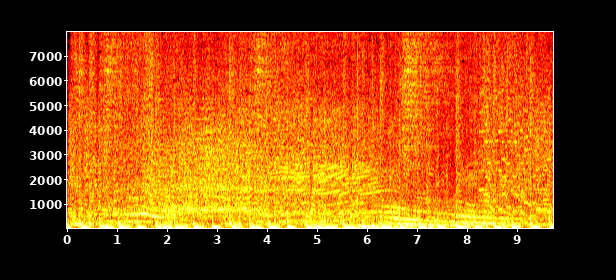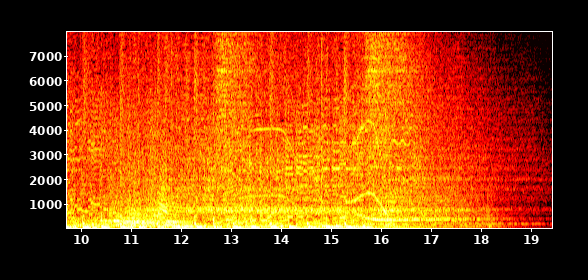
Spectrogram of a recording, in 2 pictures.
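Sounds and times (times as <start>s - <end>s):
MotoGP racing motorcycles: 0.1s - 19.4s.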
